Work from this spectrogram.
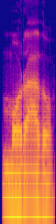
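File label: purple, Spanish, male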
